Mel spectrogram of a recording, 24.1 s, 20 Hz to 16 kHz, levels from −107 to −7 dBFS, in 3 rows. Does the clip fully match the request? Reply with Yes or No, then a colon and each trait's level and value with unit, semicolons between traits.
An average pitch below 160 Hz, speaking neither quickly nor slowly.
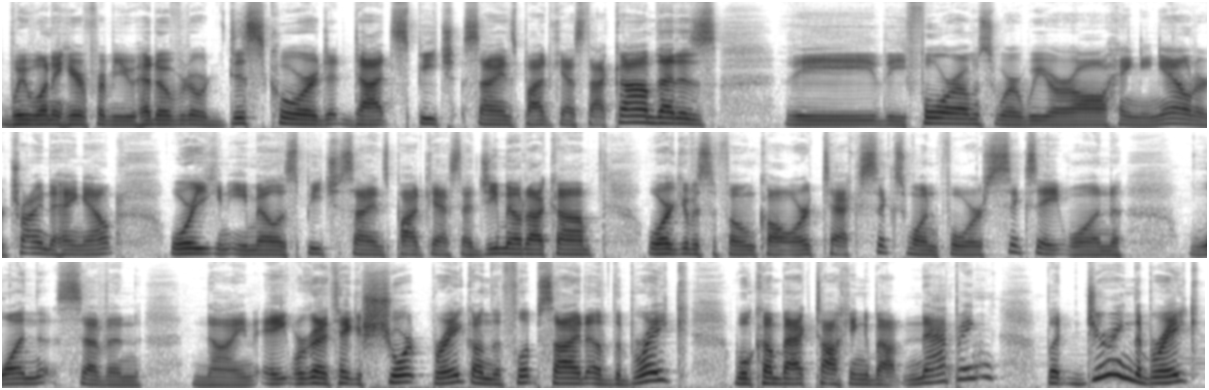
Yes: medium, 140 Hz; average, 165 wpm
